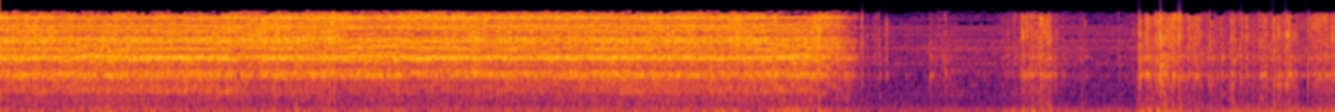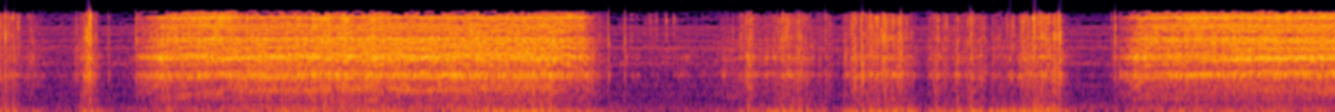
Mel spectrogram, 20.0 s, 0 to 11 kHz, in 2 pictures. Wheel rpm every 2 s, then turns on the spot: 160, 160, 160, 40, 20, 40, 160, 50, 20, 90.
6-10 14-18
